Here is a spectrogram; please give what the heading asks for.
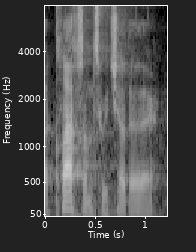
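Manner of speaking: ordinary talk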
